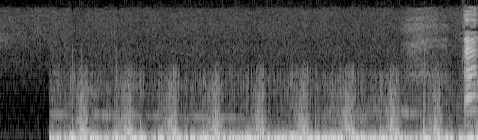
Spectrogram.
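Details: Left apical systolic murmur (mitral valve disease).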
